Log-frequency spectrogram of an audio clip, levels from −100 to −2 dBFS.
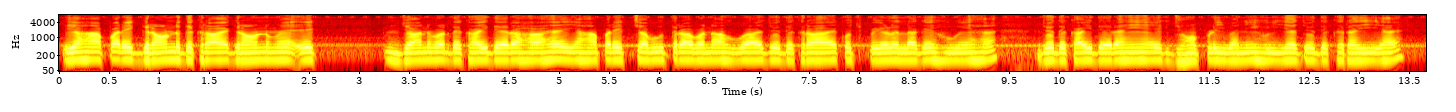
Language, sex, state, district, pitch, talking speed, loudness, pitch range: Hindi, male, Bihar, Purnia, 130 Hz, 195 wpm, -18 LUFS, 130-135 Hz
